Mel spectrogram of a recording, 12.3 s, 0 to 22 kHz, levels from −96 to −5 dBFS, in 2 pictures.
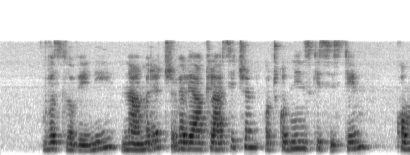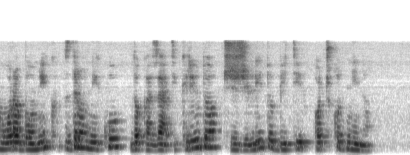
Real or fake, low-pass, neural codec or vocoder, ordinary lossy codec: real; 7.2 kHz; none; none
